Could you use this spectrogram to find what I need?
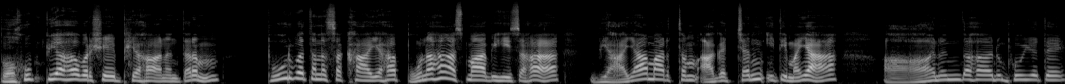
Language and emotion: Sanskrit, happy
